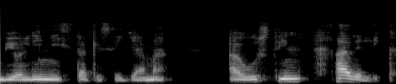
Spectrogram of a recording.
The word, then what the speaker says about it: Hadelich: Pero yo en la vida, honestamente, había escuchado de un violinista que se llama Agustín Hadelich, o Hadelich, se escribe Hadelich.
